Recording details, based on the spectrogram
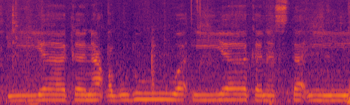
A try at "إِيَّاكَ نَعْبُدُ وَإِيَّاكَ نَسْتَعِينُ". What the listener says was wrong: نعبدو اس کو لمبا نہیں کرنا. نعبد إياك نعبد وإياك نستعين.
